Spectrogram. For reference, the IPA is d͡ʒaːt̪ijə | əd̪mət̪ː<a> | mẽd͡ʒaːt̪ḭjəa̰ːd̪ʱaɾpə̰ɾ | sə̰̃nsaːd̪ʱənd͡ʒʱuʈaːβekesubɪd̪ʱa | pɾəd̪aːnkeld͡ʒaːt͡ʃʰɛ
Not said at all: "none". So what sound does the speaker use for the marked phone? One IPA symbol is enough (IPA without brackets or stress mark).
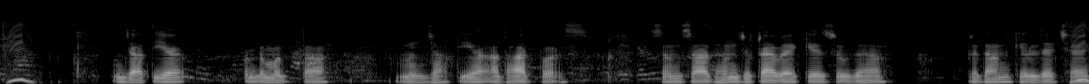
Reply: a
